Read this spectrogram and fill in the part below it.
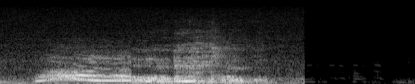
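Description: A lion roars loudly and deeply, then falls silent.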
